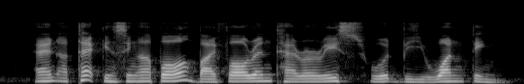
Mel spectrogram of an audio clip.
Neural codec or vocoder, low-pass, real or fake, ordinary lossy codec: codec, 16 kHz, 4 kbps, X-Codec, HuBERT features, trained on LibriSpeech; 7.2 kHz; fake; none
